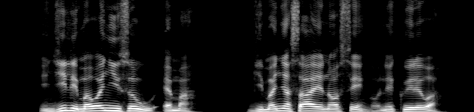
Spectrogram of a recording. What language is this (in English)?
Luo (Kenya and Tanzania)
